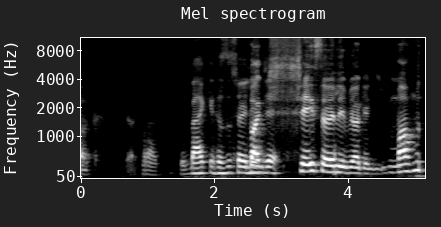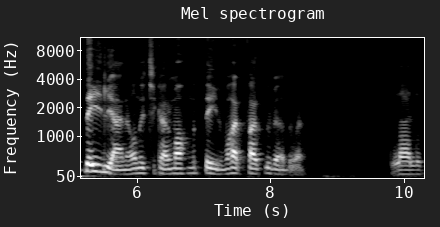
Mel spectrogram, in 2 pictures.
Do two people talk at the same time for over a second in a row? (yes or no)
no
